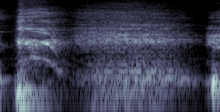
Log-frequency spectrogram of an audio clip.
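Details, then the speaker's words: Cough in a patient with oesophageal cancer, two rounds into eight rounds of chemotherapy, with a slightly hoarse throat; he says his coughs now take five or six weeks to clear. "When I get a cough these days, it's it usually takes me five or six weeks to shift a cough. So, don't worry about me coughing my guts up."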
